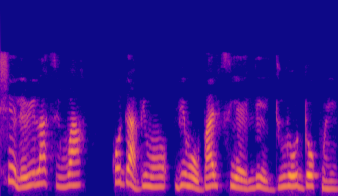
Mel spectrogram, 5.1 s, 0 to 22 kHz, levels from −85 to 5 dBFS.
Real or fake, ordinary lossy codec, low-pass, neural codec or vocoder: real; AAC, 32 kbps; 7.2 kHz; none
